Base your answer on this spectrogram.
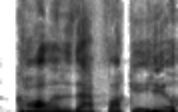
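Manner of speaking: stunned, disbelieving. Retelling an actor recognizing a costumed colleague on set, imitating someone shocked. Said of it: "He looks shocked".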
